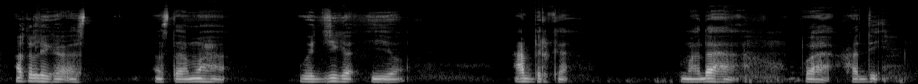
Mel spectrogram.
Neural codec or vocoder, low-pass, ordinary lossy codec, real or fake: vocoder, 44.1 kHz, 128 mel bands every 256 samples, BigVGAN v2; none; none; fake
